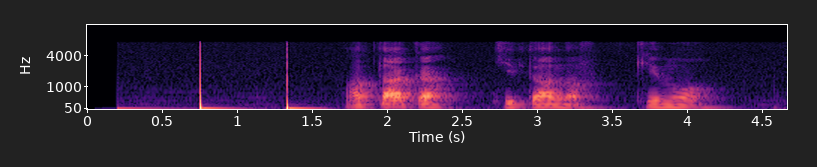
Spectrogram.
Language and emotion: Russian, neutral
